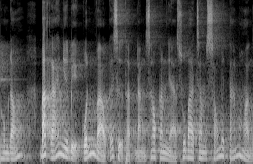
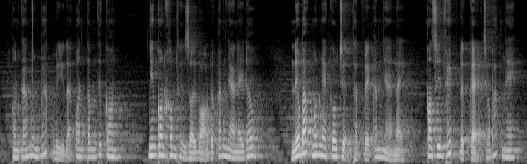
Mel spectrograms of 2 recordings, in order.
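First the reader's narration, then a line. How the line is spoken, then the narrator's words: Soft. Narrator (Vietnamese): Màn Ơ Cành khẽ nói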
